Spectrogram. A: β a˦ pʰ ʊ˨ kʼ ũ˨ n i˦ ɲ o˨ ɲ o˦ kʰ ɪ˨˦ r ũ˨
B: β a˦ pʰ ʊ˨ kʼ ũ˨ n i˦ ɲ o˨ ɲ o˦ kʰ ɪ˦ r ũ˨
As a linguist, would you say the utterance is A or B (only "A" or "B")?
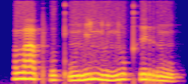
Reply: B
